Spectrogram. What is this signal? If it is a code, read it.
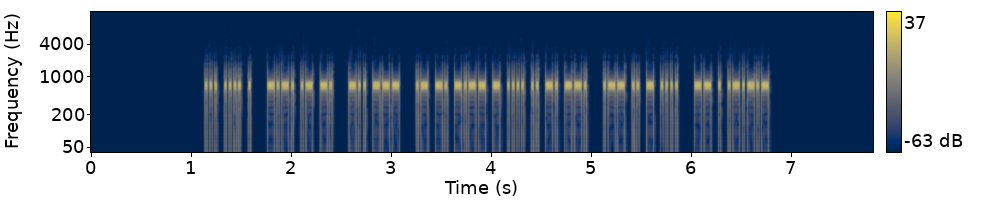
Morse code, heard as a keyed tone, about 50 wpm, 700 Hz. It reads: SHE CAN DO ANYTHING WITH ME.
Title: Sentences from Top 1000 Words 50wpm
